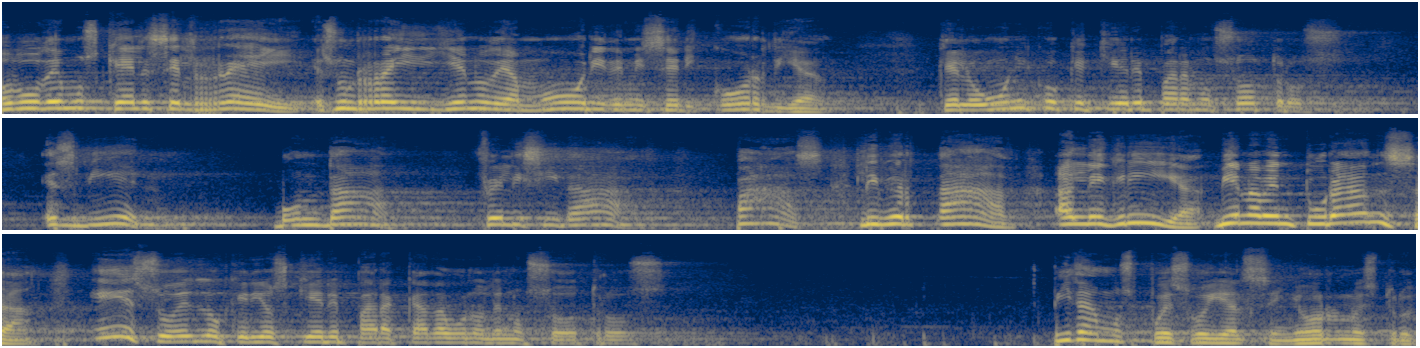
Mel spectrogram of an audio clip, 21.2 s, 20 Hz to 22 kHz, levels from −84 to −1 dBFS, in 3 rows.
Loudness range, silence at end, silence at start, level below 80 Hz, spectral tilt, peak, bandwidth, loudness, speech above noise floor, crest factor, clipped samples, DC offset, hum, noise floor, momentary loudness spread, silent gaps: 8 LU; 0 s; 0 s; -56 dBFS; -5.5 dB/octave; -4 dBFS; 12.5 kHz; -21 LUFS; 31 dB; 16 dB; under 0.1%; under 0.1%; none; -52 dBFS; 14 LU; none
